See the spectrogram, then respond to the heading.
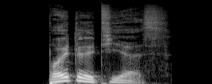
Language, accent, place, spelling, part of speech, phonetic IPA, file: German, Germany, Berlin, Beuteltiers, noun, [ˈbɔɪ̯tl̩ˌtiːɐ̯s], De-Beuteltiers.ogg
- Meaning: genitive singular of Beuteltier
